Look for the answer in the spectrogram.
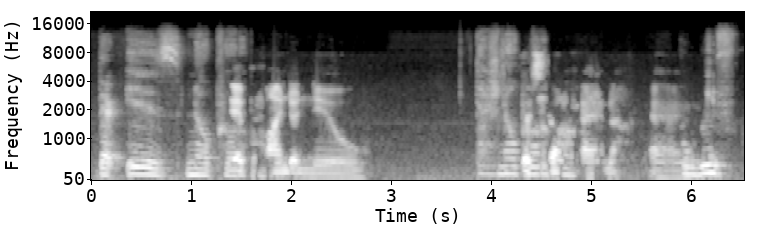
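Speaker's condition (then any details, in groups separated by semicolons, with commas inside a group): No condition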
